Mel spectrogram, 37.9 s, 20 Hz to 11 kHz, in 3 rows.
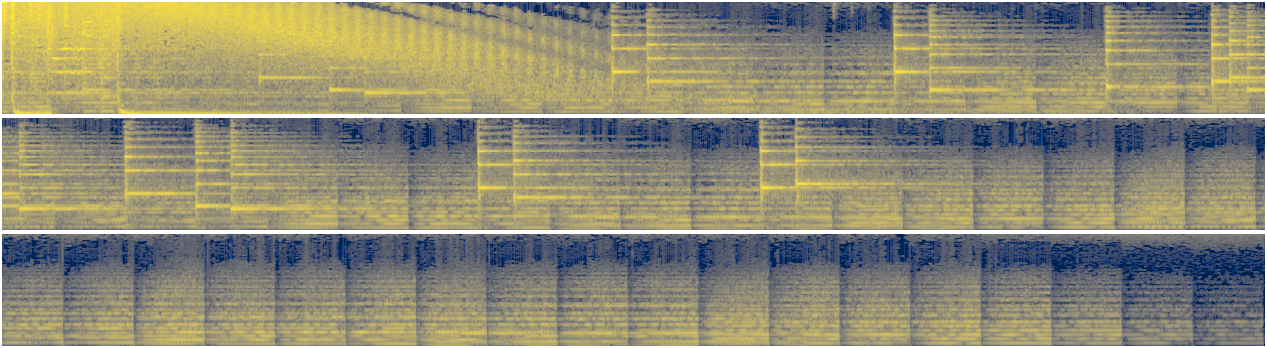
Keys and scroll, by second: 2.8 alt+space, 3.7 ctrl+space, 24.5 ctrl+space, 25.2 alt+space, 30.0 ctrl+space.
